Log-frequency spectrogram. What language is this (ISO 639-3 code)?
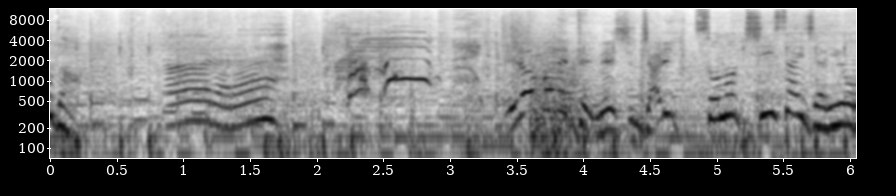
jpn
